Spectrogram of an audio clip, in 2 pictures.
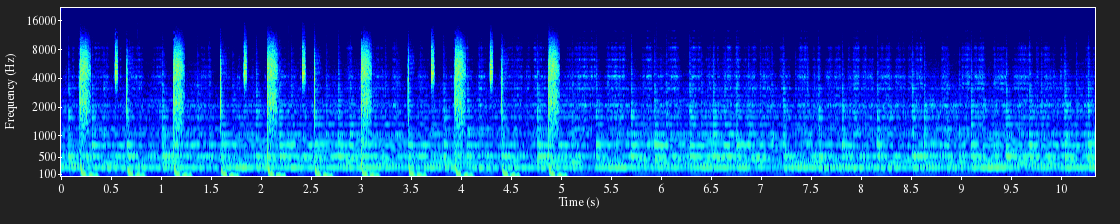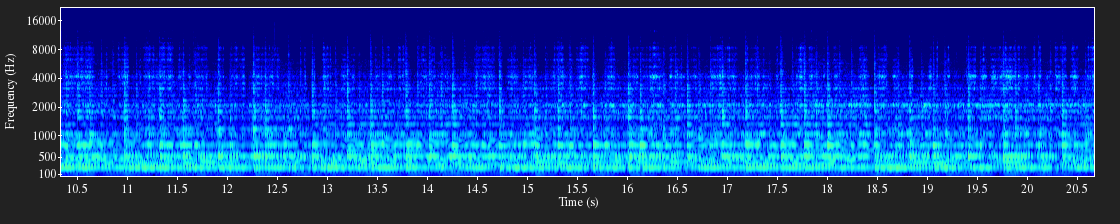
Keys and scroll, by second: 14.0 c, 14.4 Escape, 14.7 F3, 15.6 Escape, 19.9 shift+F2, 20.1 Escape.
